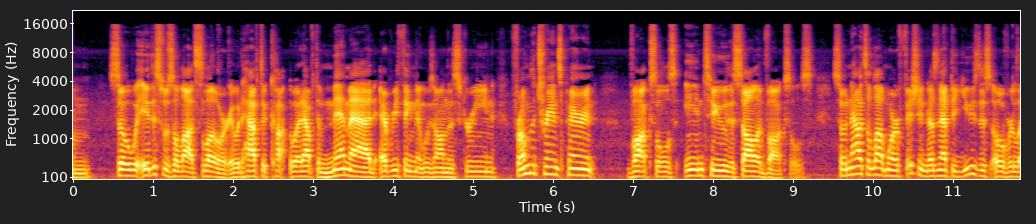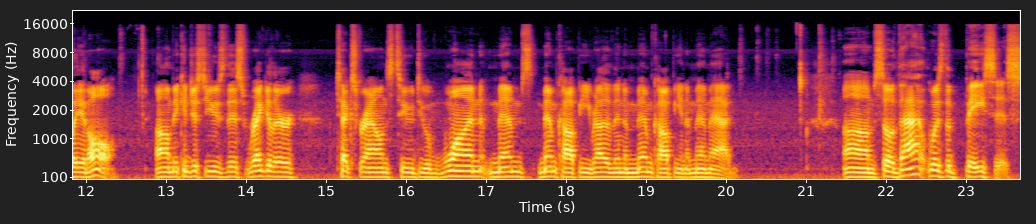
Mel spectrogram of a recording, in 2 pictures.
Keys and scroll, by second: 0.0-0.3 typing, 1.9 j, 8.8 Escape, 9.0-11.7 typing, 13.0 j, 20.1 Escape, 20.3-21.7 typing, 22.0 super+Tab.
